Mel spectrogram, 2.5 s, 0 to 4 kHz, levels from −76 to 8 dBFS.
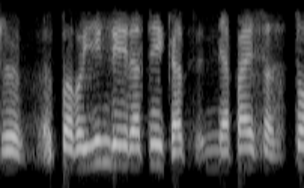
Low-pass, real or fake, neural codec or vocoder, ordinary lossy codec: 3.6 kHz; real; none; AAC, 16 kbps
